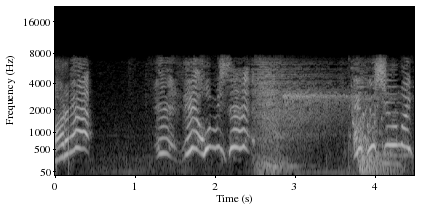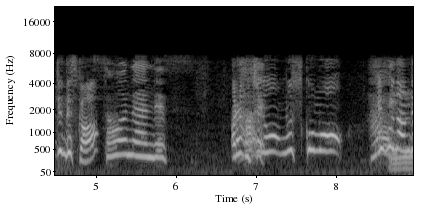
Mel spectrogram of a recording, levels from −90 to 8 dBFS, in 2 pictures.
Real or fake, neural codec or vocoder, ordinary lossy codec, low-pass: real; none; Opus, 24 kbps; 7.2 kHz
